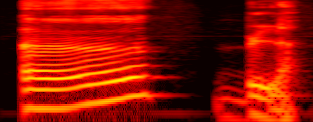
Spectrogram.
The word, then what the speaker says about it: humble: So remember that pronunciation of U and M together, it's a nasal, like in parfum. Remember, we talked about that. U, M together, it's un. So it's like UN. And then, in that situation, you will pronounce it humble.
